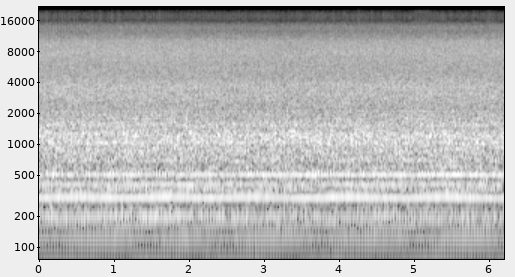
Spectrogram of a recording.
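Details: Troy-Bilt TB360 mower, Briggs & Stratton Quantum single-cylinder engine, unused 3 years, after main jet cleaning, run with the air cleaner off to check the automatic choke: steady, even drone with no misses or surging; normal running.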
